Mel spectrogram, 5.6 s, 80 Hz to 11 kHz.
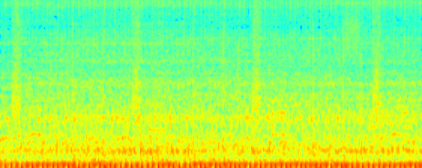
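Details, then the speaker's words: Easy Ride 150 FI scooter bored up to 175cc with a changed injector, at idle: steady, even single-cylinder thumping with no knocks; louder and different in tone than the stock quiet 150; healthy. "And ayan, may iba siyang tunog na nakikreate compared sa Easy Ride 150 Fi ko na tahimik lang."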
